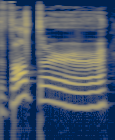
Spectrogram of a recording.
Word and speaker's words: Walter: the hour Kushida versus Valter but they say it like that an epic match between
